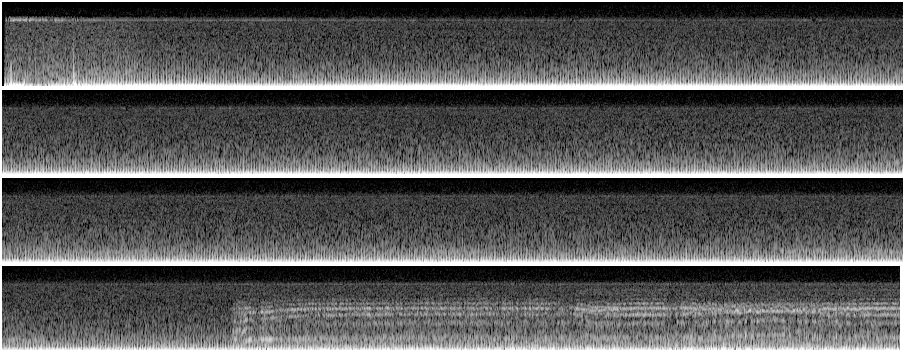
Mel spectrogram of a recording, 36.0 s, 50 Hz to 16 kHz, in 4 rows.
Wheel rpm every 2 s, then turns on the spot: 0, 0, 0, 0, 0, 0, 0, 10, 0, 10, 0, 10, 0, 10, 20, 140, 160, 160.
18-20 22-24 26-28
